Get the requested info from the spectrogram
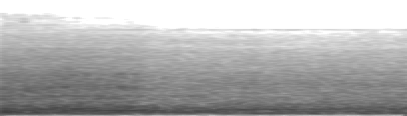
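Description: A steady low engine hum with outdoor background noise.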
